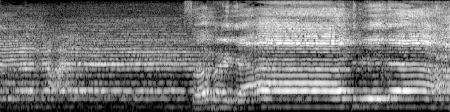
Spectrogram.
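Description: A man's voice chanting a Shia mourning lament (rithā) in long, drawn-out melismatic notes without clear words; a held note gives way to a new phrase about halfway through that bends upward and is held again.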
